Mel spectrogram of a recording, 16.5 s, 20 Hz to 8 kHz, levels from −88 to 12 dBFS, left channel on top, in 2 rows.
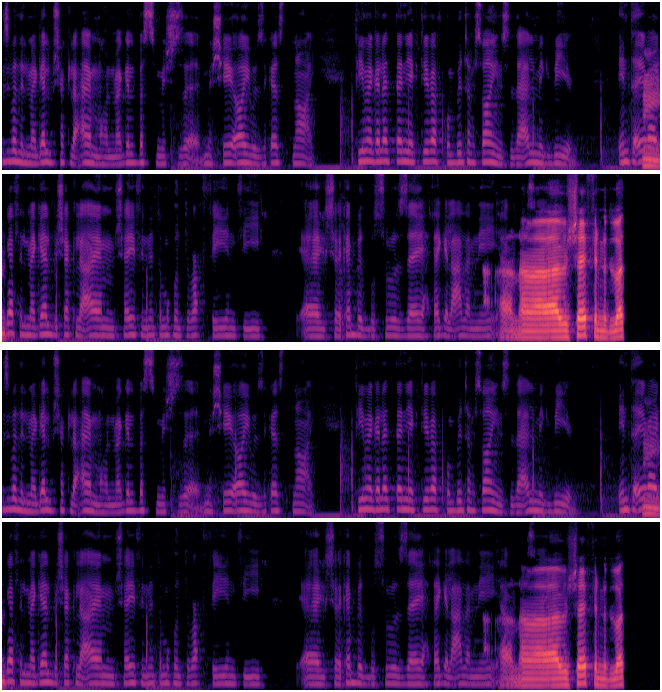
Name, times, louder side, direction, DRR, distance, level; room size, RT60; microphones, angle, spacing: voice 1, 0.0-7.2 7.7-11.5 11.9-15.1, left 2 dB, 20° left, 2.2 m, -42 dB
sound 1, 2.1-11.2, right 2 dB, 60° right, 2.1 m, -59 dB
voice 2, 14.4-16.0, left 5 dB, 40° left, 0.4 m, -22 dB
head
